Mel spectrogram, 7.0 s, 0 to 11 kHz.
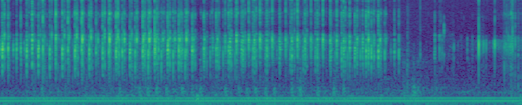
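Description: A small, hollow, colorful segmented plastic fidget slug toy is held in both hands while fingers with long nails twist and bend its segments, producing a rapid run of about 38 crunchy, bright, sharp clicks. The clicking stops at about 5.3 seconds, leaving a steady low hum with a few scattered clicks until the end.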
